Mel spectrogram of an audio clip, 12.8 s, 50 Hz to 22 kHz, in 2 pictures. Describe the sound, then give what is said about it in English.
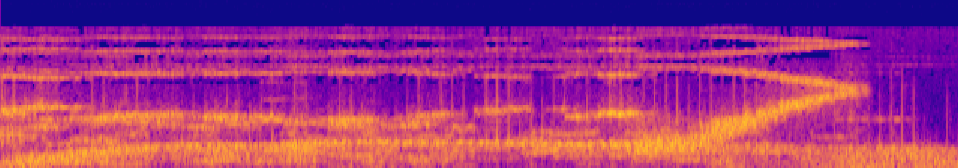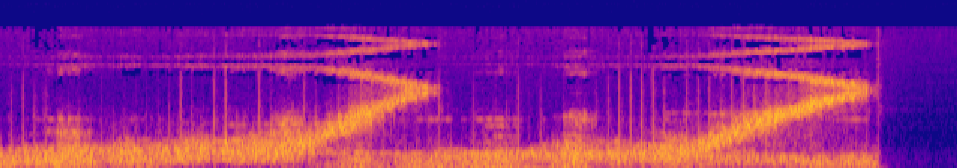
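A space radio signal from the Cassini website, raised in pitch by 12 tones in Cool Edit Audio Editor: a dense, buzzing roar with rising whistle-like glides that sweep upward about three times, then stops abruptly. Each tone is said to come from a meteorite hitting ice rings. “The same radio signal now raised in pitch by 12 tones in Cool Edit Audio Editor.”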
